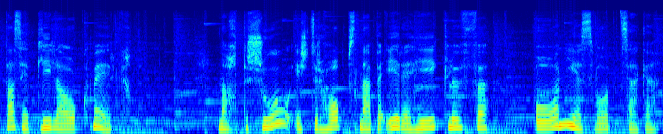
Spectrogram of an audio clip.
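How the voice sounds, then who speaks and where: A woman's voice: mid-range voice, lively intonation, moderate pace, mellow, faint music behind. A woman with a Swiss German accent narrating a scripted story for children.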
